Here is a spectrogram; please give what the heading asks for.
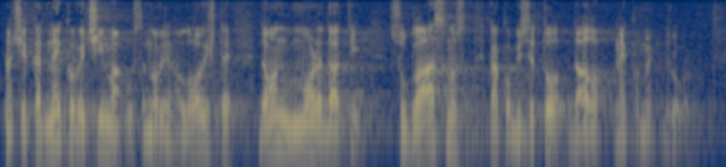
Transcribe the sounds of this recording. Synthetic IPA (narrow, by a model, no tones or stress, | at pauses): znat͡ʃikad̪ne̞ko̞ʋet͡ɕimaʔust̪ano̞ʋʎenolˠo̞ʋiʃt̪e̞d̪ao̞ːnmo̞ːɾad̪at̪i | suɡlˠaːsno̞st̪kako̞biset̪o̞ːd̪alˠo̞ne̞ko̞mḛd̪ɾuɡo̰ʋḛ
